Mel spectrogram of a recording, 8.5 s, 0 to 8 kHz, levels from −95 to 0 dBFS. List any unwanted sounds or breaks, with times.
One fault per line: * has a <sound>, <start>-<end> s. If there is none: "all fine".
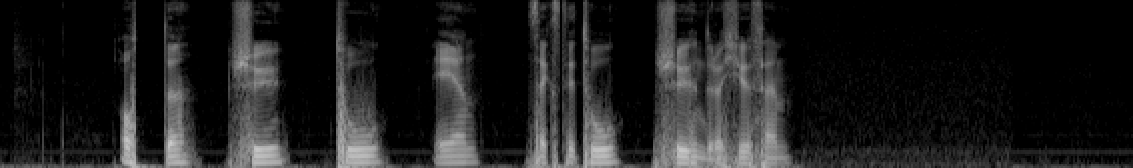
all fine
